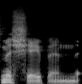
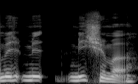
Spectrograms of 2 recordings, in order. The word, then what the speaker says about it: Mishima: drop off for sure it's Mish shapen no Mishima is how you pronounce that and the next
